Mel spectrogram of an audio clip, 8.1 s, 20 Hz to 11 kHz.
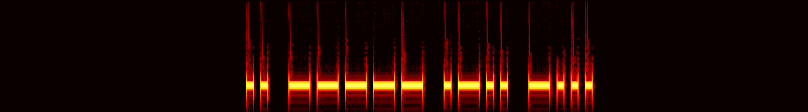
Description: Morse code, heard as a keyed tone, about 17 wpm, 700 Hz. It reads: I0LB
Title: DXCC-100 Call Signs - 4 Characters - Repeated 2x - 17wpm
